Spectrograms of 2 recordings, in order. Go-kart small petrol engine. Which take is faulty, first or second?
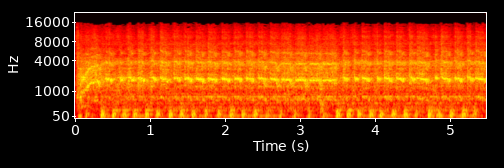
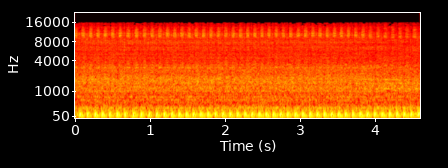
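first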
